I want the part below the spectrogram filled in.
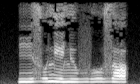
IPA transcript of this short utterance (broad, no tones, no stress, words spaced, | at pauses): izo̤lʲelʲu vo̤zʌ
